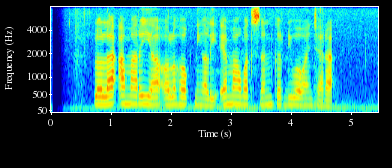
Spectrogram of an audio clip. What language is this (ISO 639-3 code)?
sun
